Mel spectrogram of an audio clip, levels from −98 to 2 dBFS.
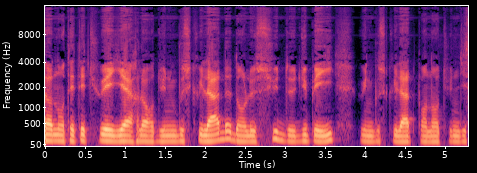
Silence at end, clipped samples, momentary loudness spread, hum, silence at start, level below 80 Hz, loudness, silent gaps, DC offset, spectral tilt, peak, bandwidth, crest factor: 0 s; under 0.1%; 9 LU; none; 0 s; -48 dBFS; -16 LUFS; none; under 0.1%; -6 dB/octave; 0 dBFS; 16 kHz; 16 dB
